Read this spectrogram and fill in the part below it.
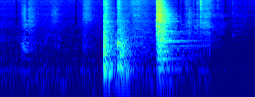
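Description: Utensils clatter against a pan.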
